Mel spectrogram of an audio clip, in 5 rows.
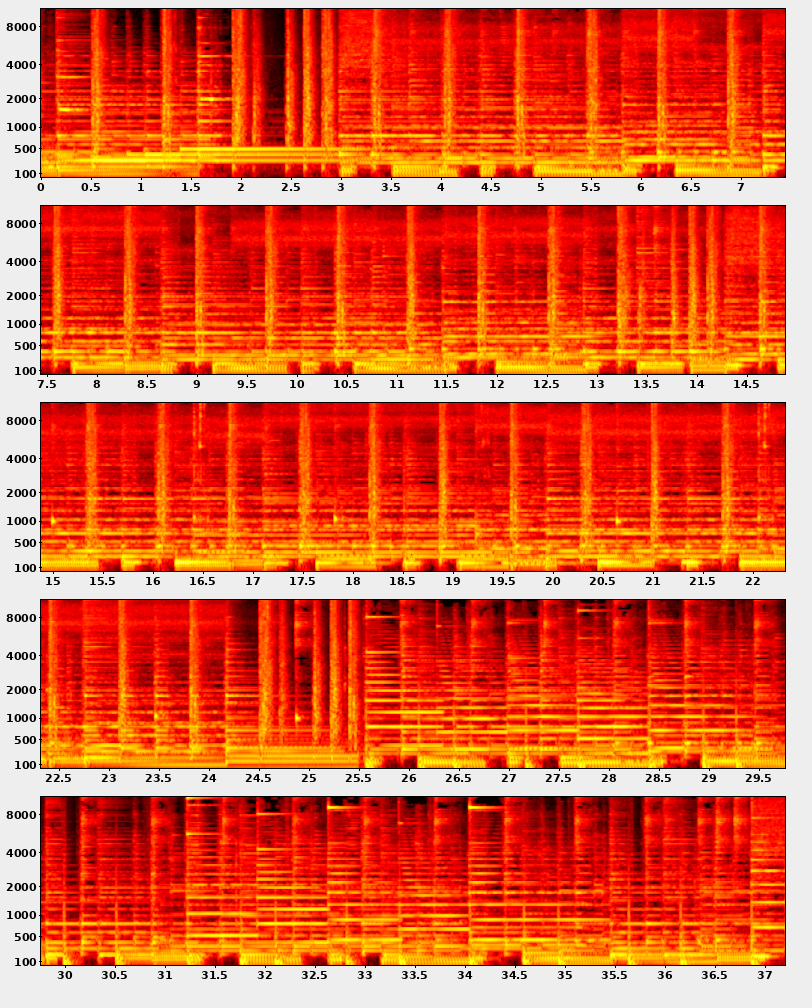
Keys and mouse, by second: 1.6-2.6 drag, 3.3 Up, 6.3 click, 7.5 m, 9.2 click, 12.2 click, 13.8-16.7 drag, 26.8 click, 35.4 click.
